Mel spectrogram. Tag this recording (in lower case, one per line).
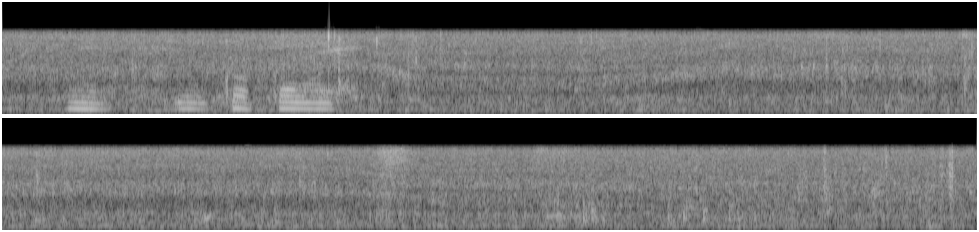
speech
